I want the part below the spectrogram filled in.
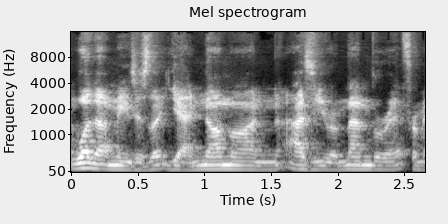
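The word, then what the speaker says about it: gnomon: And you tell me, is it Noman? Noman, yes, like the Noman on a sundial, yes.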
